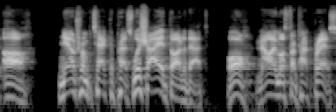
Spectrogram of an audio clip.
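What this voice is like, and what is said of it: Vague put-on foreign accent. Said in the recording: “I don't even know what that accent was”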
